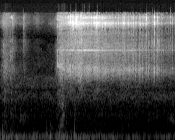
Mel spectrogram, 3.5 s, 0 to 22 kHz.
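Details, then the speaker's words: 1982 Yamaha YZ490 crank bearing, loose, spun by hand with engine apart: dry, gritty, crunchy rasp with uneven roughness instead of a smooth whirr; worn bearing, replaced. "You can hear that, it was very crunchy and grindy."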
